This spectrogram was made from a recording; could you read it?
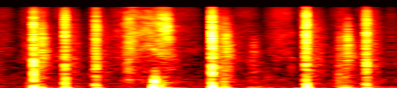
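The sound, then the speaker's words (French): Crisp, crackly rustling of paper in a quick series of sharp bursts, about a dozen over two seconds, fairly loud with no voices. “Ça sonne comme du papier.”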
